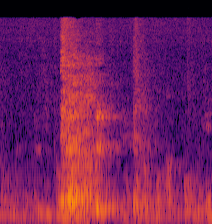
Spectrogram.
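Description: A person coughs once, a short harsh burst about half a second in, over faint speech in the room.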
